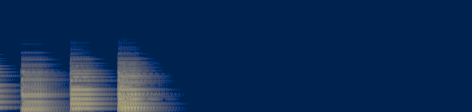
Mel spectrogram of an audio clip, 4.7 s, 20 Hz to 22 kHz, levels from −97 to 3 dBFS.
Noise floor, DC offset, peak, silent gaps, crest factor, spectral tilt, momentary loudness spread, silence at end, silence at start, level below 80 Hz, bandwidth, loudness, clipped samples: -56 dBFS; under 0.1%; -16 dBFS; none; 20 dB; -9.5 dB/octave; 7 LU; 3.15 s; 0 s; -58 dBFS; 3.8 kHz; -33 LUFS; under 0.1%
